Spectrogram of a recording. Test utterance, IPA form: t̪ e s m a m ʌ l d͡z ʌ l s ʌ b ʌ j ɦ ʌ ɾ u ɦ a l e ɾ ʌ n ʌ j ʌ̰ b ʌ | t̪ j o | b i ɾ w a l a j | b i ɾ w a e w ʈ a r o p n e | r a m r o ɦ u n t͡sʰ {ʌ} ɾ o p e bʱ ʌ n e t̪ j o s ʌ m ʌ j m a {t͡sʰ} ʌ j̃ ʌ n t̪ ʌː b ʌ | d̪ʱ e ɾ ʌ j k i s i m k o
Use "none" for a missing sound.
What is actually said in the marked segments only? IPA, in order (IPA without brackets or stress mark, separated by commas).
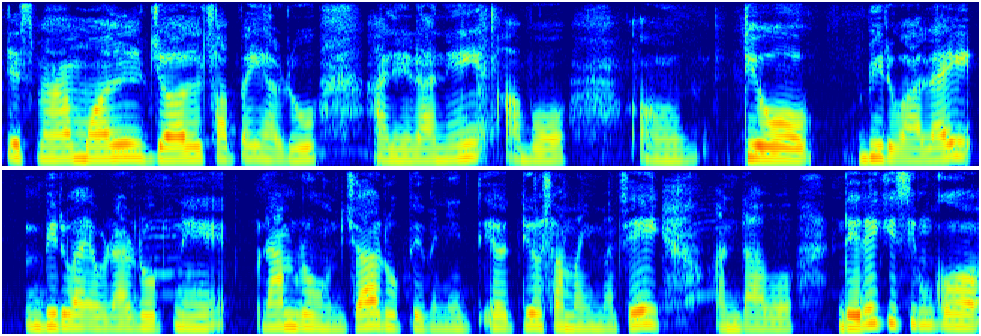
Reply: ʌ, t͡s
